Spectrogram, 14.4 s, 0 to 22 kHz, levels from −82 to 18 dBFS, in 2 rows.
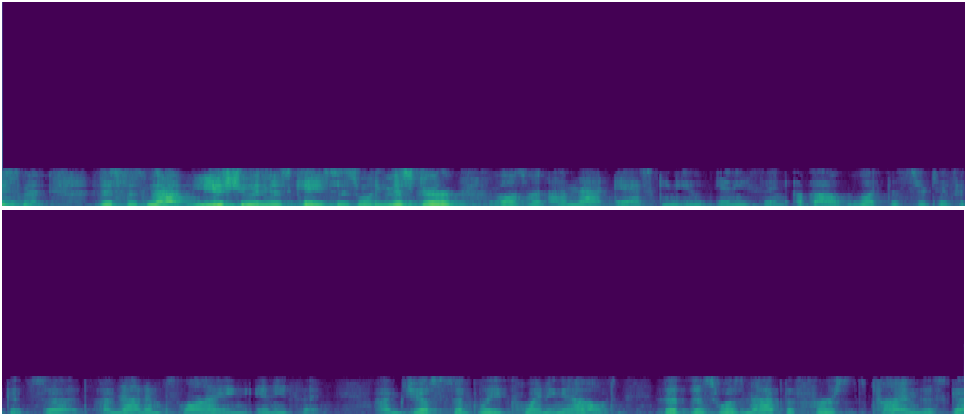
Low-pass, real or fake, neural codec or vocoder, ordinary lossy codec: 7.2 kHz; fake; codec, 16 kHz, 4 kbps, FreqCodec, smaller model; AAC, 16 kbps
